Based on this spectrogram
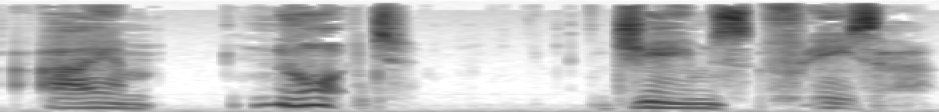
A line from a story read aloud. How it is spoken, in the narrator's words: agreed hoarsely, and had to stop to cough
